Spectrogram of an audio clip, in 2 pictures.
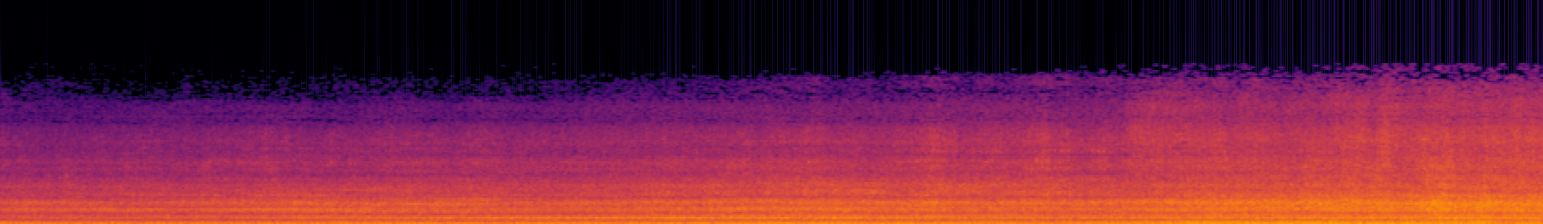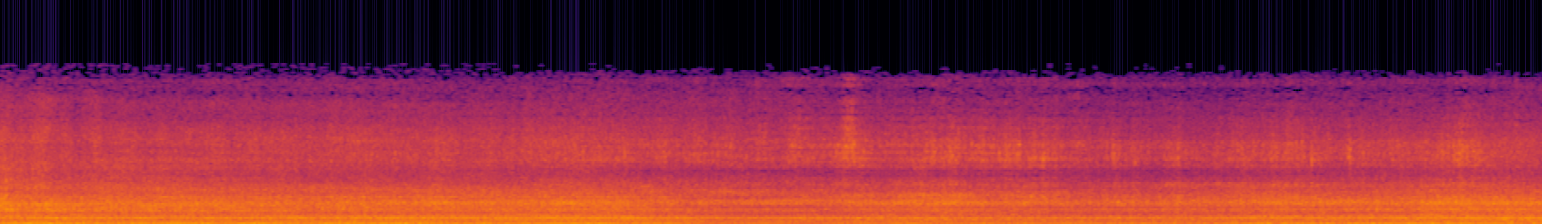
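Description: Passenger hovercraft's engines and ducted propellers running loudly and steadily with a deep hum. The sound grows louder about twelve seconds in as the craft comes up the beach, eases off a little past twenty seconds, then swells again near the end.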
